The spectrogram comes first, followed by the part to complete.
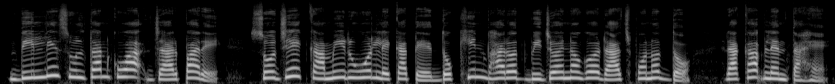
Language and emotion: Santali, neutral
